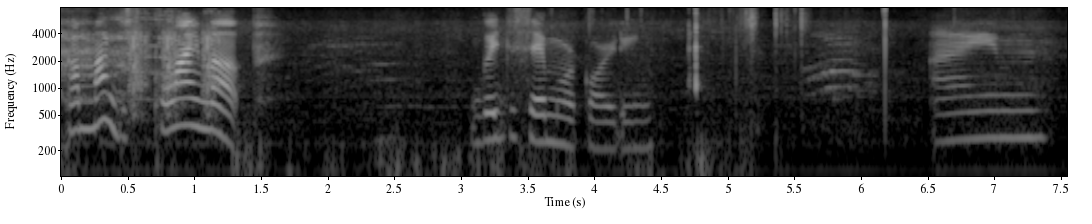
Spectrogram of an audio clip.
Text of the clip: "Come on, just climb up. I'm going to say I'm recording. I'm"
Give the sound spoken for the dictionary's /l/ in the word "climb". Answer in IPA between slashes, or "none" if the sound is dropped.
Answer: /l/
